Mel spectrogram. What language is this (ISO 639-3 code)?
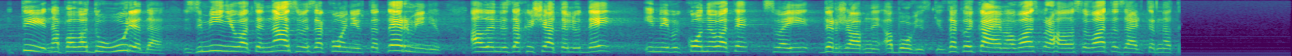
ukr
